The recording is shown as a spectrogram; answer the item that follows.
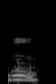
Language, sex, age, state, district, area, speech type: Urdu, female, 18-30, Uttar Pradesh, Mau, urban, conversation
